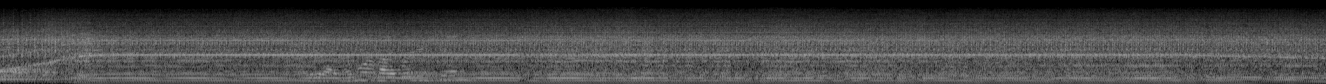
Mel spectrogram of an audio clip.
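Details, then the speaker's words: Multitool 4x48 belt grinder (1 hp, 120 V, replacement motor): a steady even motor hum with light belt hiss. It is running smoothly, though the belt still needs moving slightly off the side. "I'd like to move the belt over away from the side a little bit but it's actually not bad at all"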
